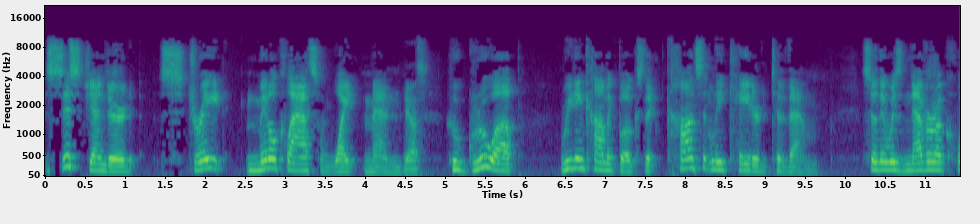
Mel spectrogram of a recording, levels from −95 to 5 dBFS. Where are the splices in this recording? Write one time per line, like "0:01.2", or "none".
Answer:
none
